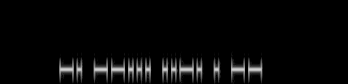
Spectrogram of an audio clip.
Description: Morse code, heard as a keyed tone, about 28 wpm, 700 Hz. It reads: N7FEM
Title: USA Call Signs - 4x Character Spacing - 28wpm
